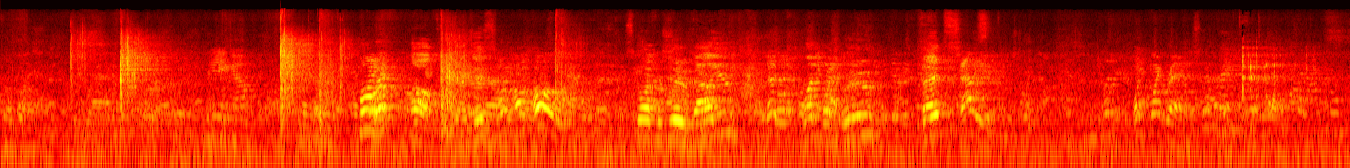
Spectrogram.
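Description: Nylon longswords cracking sharply against each other in sparring, a scattered series of hard clacks with the loudest about three and a half seconds in, over voices talking.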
